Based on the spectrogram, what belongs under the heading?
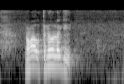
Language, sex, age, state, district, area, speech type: Santali, male, 18-30, West Bengal, Bankura, rural, spontaneous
